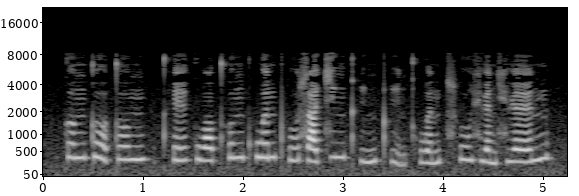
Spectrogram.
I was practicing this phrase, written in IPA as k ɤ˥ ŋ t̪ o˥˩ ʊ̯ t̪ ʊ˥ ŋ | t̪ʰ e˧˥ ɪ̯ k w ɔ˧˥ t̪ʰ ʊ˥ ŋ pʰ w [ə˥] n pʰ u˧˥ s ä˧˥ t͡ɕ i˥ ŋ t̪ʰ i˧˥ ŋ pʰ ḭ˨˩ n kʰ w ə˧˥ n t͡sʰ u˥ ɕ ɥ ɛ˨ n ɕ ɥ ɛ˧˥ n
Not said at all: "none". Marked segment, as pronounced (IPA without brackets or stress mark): ə˥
